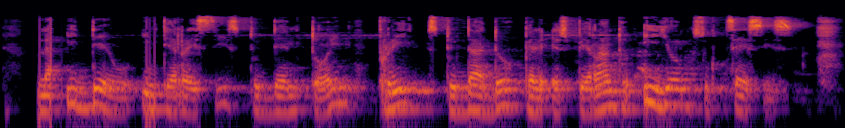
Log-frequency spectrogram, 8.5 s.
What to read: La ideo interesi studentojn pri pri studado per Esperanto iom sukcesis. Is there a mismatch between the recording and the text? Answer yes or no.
yes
